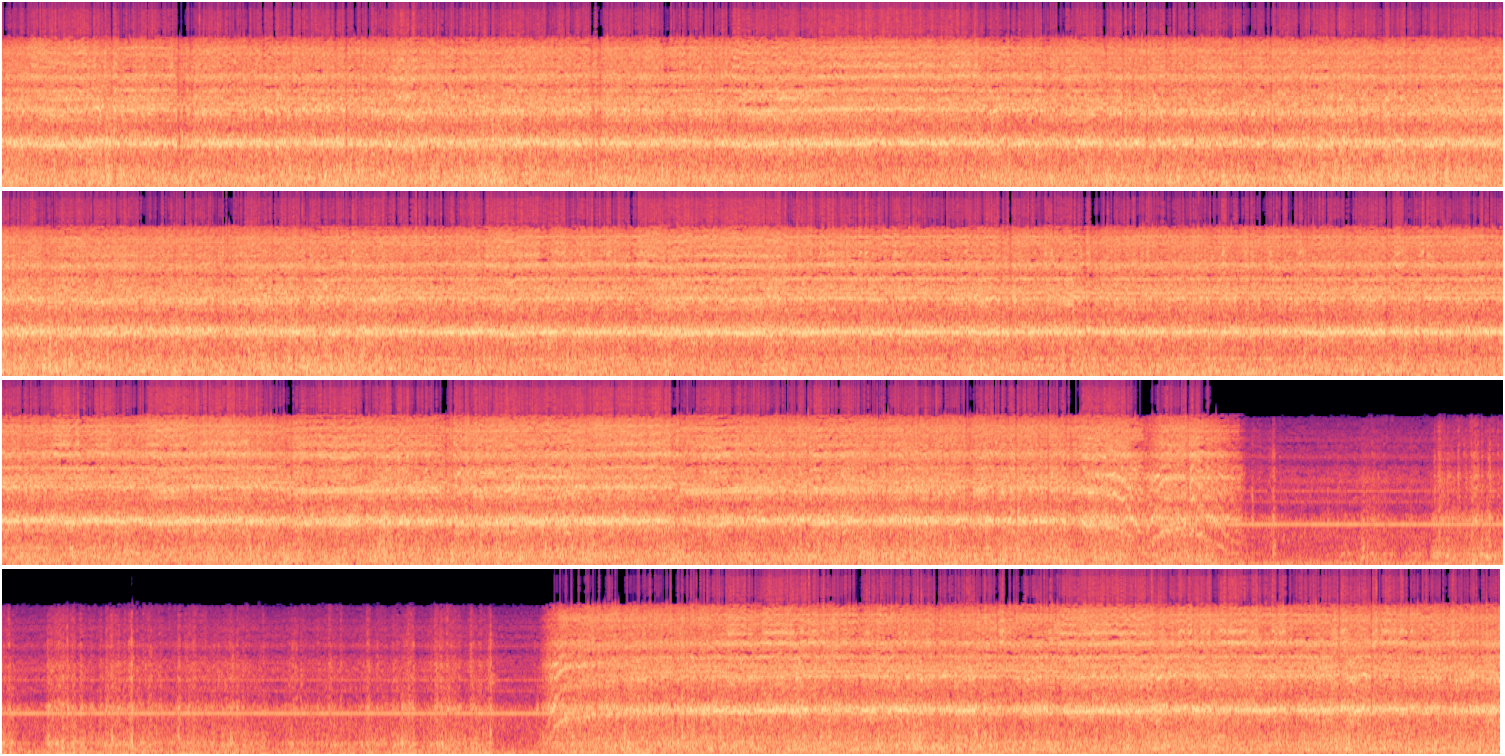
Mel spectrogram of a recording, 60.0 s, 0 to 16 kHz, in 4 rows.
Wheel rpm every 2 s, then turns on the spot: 230, 230, 230, 230, 230, 230, 230, 230, 230, 230, 230, 230, 230, 230, 230, 230, 230, 220, 220, 230, 190, 40, 10, 20, 10, 120, 230, 230, 230, 230.
42-50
